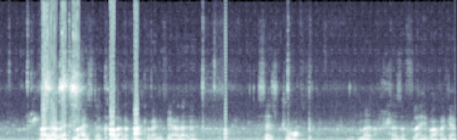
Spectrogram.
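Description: A plastic candy wrapper crinkles as it is handled.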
